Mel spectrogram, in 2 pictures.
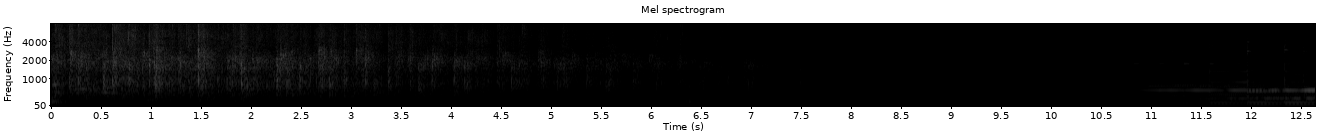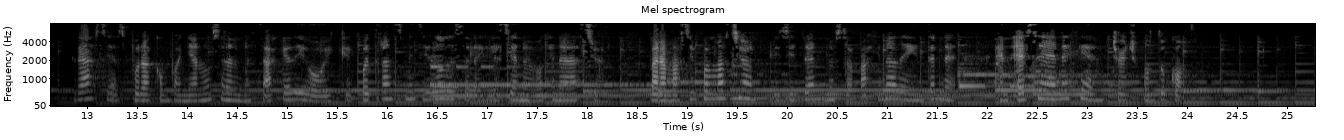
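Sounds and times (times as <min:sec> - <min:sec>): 
audience applause: 0:00.0 - 0:07.2
speech: 0:12.9 - 0:24.3.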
